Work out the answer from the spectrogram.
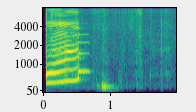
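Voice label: "qun2", Mandarin Chinese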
